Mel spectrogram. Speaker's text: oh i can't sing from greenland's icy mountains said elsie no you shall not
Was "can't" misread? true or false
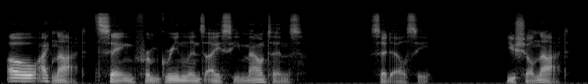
true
